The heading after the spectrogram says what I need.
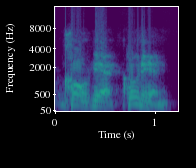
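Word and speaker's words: Kuhnian: Now, Mike, how do you pronounce this again? Kunian? Yeah, this is, where is it? Oh, Kunian.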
